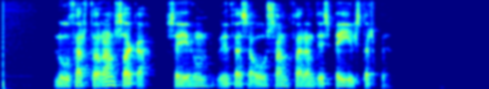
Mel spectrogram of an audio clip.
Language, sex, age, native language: Icelandic, male, 50-59, Icelandic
